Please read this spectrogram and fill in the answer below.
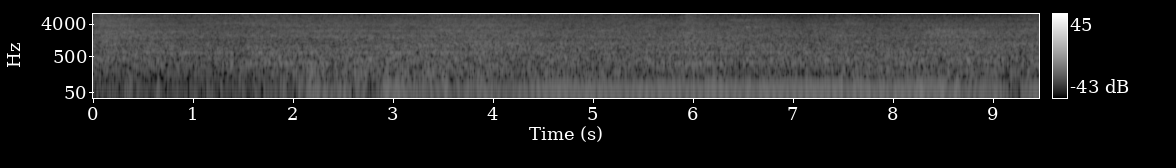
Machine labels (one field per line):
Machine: fan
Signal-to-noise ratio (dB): -6 dB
